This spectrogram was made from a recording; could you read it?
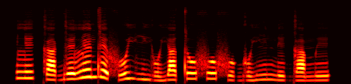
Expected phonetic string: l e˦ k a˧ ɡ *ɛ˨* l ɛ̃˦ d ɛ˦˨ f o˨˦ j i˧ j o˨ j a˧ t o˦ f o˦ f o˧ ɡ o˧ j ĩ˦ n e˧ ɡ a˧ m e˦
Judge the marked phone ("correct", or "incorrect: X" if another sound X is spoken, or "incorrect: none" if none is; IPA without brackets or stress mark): incorrect: ɛ˦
